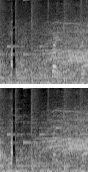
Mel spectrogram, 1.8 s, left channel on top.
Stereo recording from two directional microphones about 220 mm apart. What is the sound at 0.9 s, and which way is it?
Music, centre (ahead or behind).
